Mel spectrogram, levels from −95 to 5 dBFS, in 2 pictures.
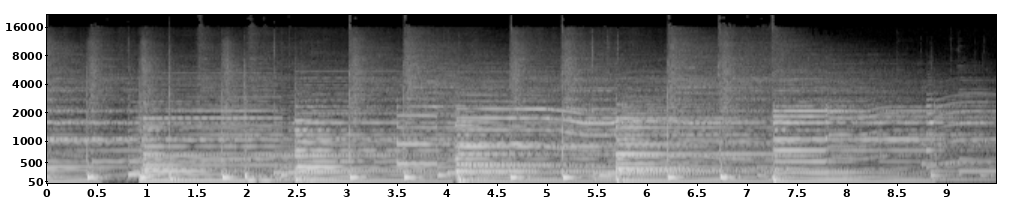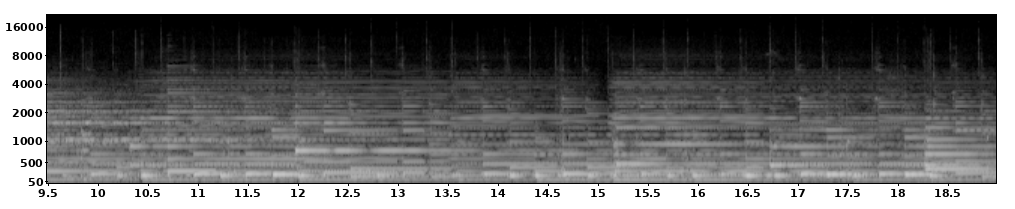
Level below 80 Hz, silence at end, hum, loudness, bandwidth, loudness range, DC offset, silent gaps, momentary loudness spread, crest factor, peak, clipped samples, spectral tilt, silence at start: -28 dBFS; 0 s; none; -19 LUFS; 16 kHz; 12 LU; under 0.1%; none; 14 LU; 18 dB; 0 dBFS; under 0.1%; -7 dB/octave; 0 s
